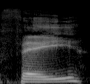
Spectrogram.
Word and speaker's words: Fahie: pronouncing your name right it's like a Irish thing it is an Irish thing uh one syllable Fay sometimes with a little dip thong at the end a little Fay but yeah but that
